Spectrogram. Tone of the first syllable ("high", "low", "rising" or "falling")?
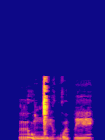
falling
